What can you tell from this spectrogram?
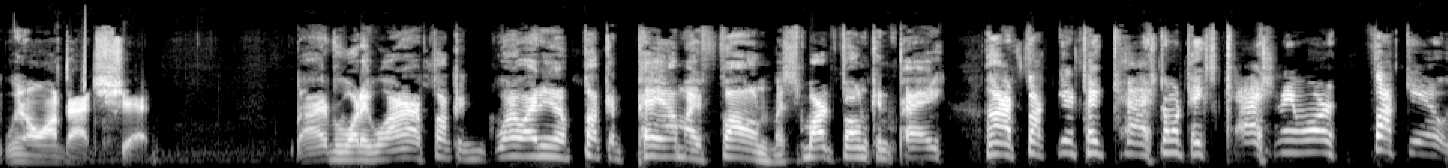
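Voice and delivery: put-on high, whiny cranky old-timer rant; mock an old man griping about phones; grumpy old person. Imitating grumpy old people.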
